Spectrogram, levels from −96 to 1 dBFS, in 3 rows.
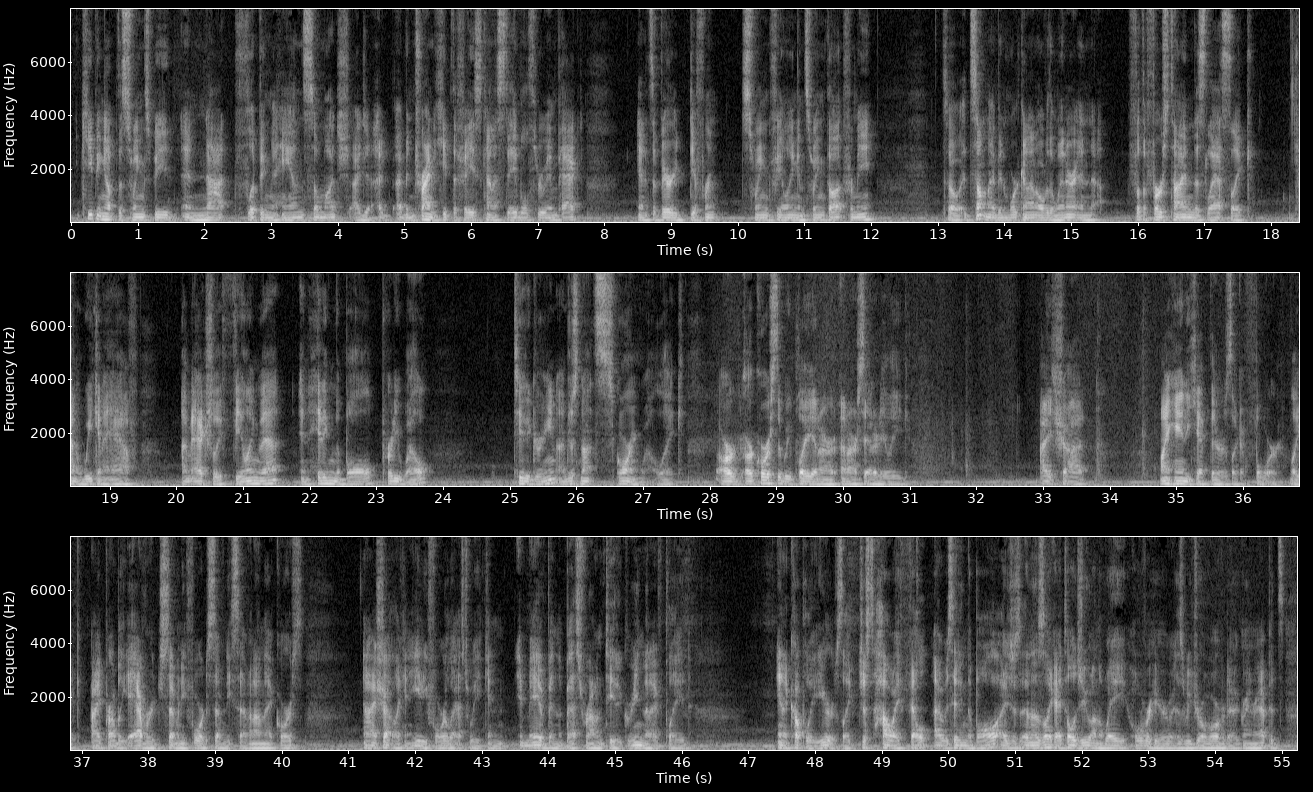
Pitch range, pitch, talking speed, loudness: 80-95 Hz, 90 Hz, 185 wpm, -23 LUFS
